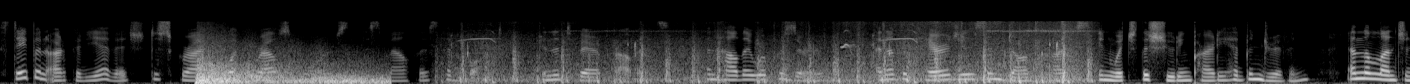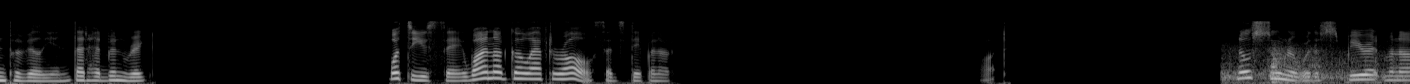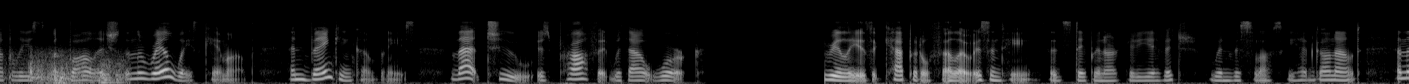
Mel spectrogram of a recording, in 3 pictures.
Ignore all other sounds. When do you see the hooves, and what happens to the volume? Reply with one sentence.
You can hear the hooves from 4.3 to 11.1 s, getting louder.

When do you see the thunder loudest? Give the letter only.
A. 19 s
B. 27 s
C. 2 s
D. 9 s
C.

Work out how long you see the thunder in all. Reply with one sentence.
You can hear the thunder for 5 seconds altogether.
